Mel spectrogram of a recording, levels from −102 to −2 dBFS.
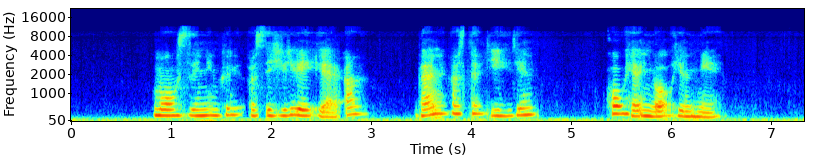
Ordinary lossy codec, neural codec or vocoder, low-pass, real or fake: Opus, 16 kbps; autoencoder, 22.05 kHz, a latent of 192 numbers a frame, VITS, trained on many speakers; 9.9 kHz; fake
